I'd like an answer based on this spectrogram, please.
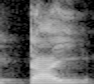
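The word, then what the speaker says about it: tie: पाई उसके बाद देखिए टी आई ई को क्या पढ़ेंगे टाई मजा आ रहा है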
